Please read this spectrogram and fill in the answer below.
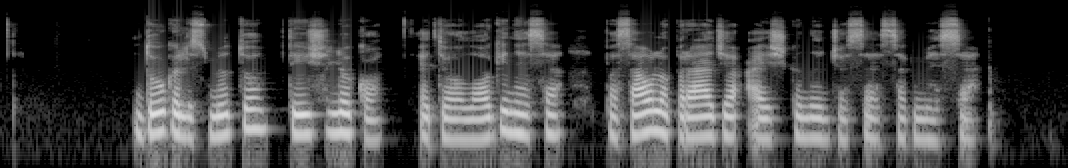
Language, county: Lithuanian, Kaunas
